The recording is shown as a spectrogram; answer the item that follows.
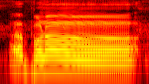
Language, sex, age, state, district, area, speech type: Odia, male, 60+, Odisha, Kendrapara, urban, spontaneous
